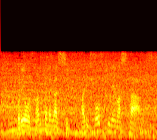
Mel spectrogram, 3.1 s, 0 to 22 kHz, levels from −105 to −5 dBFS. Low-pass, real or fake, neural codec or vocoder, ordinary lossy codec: 5.4 kHz; fake; vocoder, 44.1 kHz, 128 mel bands every 256 samples, BigVGAN v2; none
